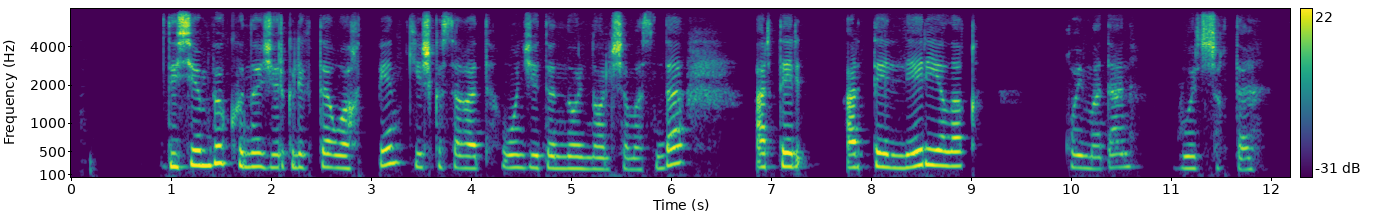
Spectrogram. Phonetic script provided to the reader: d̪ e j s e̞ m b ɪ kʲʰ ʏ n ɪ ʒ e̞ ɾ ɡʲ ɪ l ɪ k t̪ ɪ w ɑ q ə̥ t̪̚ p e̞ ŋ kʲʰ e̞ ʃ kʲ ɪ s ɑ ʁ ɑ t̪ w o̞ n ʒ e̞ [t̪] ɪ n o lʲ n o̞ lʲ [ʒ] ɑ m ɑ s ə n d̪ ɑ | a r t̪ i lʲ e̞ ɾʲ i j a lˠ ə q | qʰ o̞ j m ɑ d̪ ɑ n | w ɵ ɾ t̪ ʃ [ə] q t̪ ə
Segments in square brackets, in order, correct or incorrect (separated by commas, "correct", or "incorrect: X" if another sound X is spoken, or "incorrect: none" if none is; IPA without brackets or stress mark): correct, incorrect: ʃ, correct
